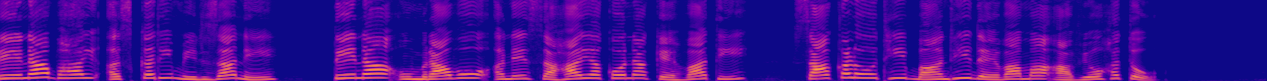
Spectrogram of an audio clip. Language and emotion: Gujarati, neutral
